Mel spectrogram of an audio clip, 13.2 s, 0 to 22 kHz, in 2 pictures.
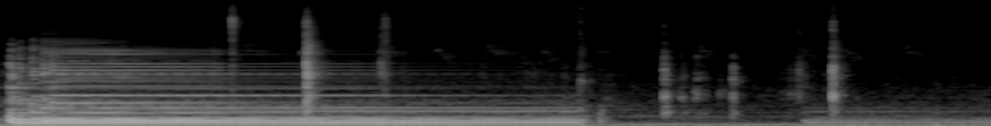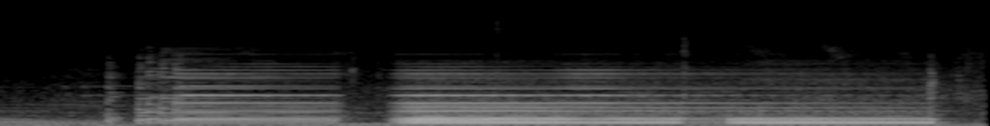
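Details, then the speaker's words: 1964 Fender Concert amp normal channel after cleaning pots and connections to cure crackle: clean sustained guitar chords and notes without crackle, hum or cutting out; background rattle is from the wall, not the amp; channel working normally. "Alright, so everything on the first channel seems to be working normally."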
